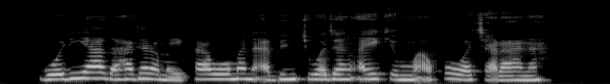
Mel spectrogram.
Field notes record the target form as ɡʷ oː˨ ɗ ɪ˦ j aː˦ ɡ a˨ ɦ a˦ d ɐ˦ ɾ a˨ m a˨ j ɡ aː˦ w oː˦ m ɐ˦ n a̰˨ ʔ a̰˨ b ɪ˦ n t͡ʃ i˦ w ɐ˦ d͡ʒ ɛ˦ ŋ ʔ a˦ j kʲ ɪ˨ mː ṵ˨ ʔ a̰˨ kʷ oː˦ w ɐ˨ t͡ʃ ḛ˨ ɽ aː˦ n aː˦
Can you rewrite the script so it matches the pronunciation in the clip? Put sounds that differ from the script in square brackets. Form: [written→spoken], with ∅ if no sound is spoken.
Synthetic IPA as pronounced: ɡʷ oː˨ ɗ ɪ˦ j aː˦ ɡ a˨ ɦ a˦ d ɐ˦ ɾ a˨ m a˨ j [ɡ→k] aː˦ w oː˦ m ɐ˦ n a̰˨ ʔ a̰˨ b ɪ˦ n t͡ʃ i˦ w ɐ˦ d͡ʒ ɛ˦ ŋ ʔ a˦ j kʲ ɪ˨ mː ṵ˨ ʔ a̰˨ kʷ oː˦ w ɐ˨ t͡ʃ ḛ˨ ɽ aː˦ n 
